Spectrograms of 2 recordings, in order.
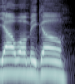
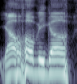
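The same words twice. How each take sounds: First: It is said in a plain natural voice. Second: It is said in a nasal put-on voice. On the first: "I can't use his voice all day" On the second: "in his voice, ... It's a nasally voice"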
